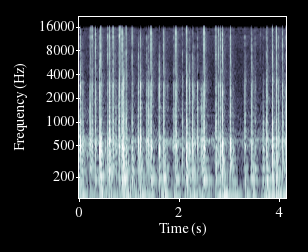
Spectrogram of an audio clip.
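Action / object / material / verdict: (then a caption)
tap / small stretched canvas with thick acrylic paint on a wooden frame / acrylic canvas / none. A small stretched canvas covered in thick acrylic paint, with a hollow frame, is held and tapped rapidly with fingernails. The result is a fast, steady stream of dull, hollow clicks and taps with a deep, booming low end and little brightness, each tap dying away quickly.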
